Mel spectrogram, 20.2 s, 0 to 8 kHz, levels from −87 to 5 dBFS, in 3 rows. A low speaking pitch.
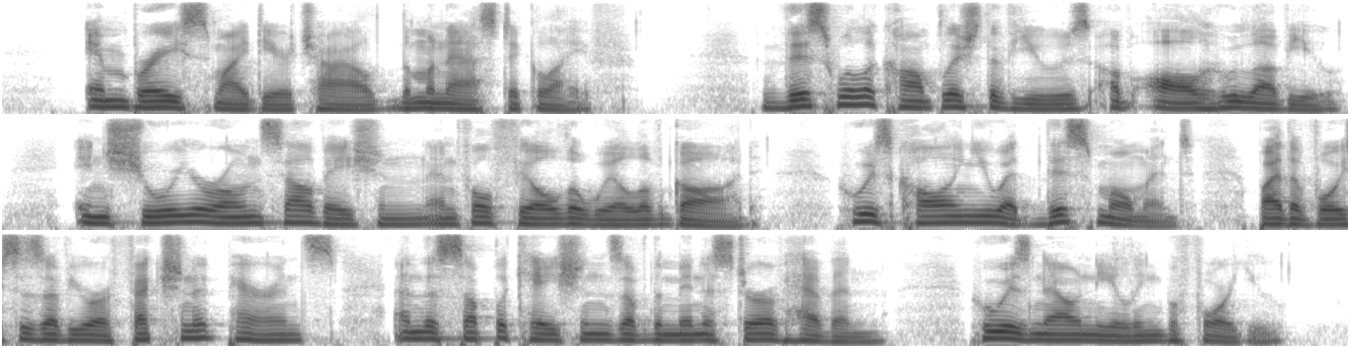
Yes: low, 105 Hz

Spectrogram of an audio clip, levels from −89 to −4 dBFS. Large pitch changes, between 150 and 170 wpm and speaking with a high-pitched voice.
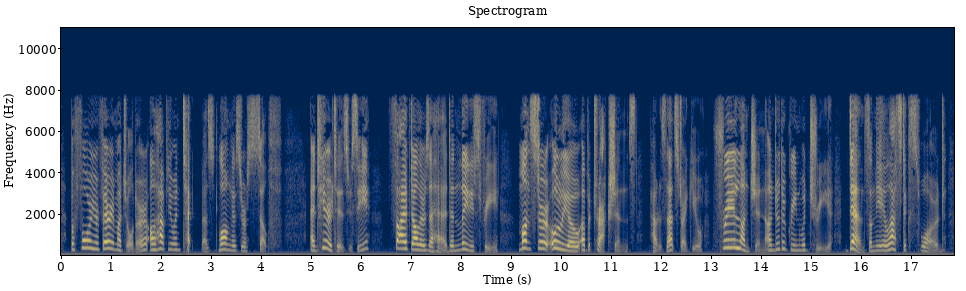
Yes: wide, 5.7 semitones; average, 160 wpm; very high, 275 Hz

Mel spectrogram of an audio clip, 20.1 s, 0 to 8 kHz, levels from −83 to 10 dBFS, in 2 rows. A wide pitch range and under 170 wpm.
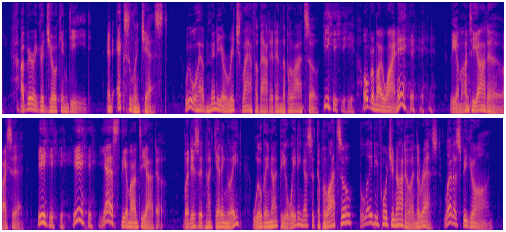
No: wide, 6.6 semitones; average, 180 wpm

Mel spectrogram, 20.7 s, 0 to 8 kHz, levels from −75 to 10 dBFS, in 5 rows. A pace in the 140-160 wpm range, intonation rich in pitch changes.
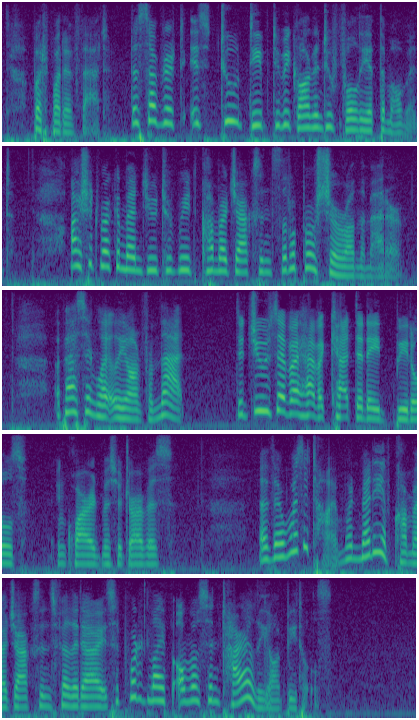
No: average, 185 wpm; wide, 8.7 semitones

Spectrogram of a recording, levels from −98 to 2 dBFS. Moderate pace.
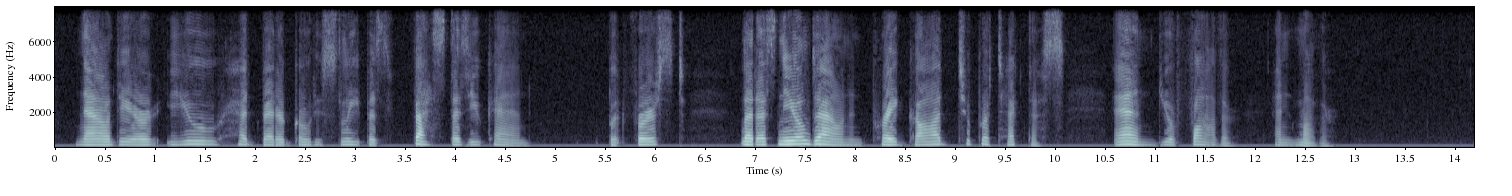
No: slow, 125 wpm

